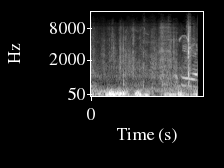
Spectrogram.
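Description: Footsteps on dry dirt over an uneven low rumble, with a short call near the end.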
